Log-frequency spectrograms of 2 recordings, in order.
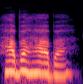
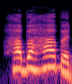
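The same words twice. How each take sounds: First: Said in the usual way. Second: A lightly raised, higher sputtering shout of hubba, hubba. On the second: A narrator's reading. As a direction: fling out the first hubba, hubba a bit higher and louder. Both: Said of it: "he shouted".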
